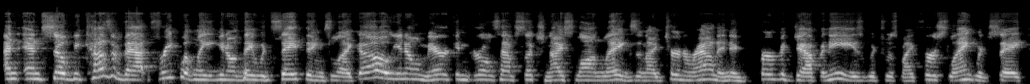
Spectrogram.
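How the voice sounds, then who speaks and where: Middle-aged woman, bright voice, animated and candid interview guest on a video call. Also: medium pitch, normal speed, few pauses, poor audio. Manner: animated storyteller, emphatic and candid. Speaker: author guest. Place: home room with bookshelves.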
